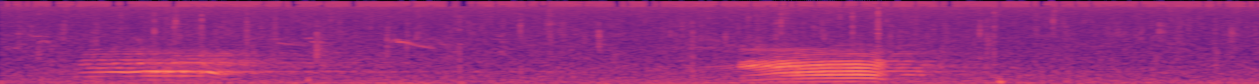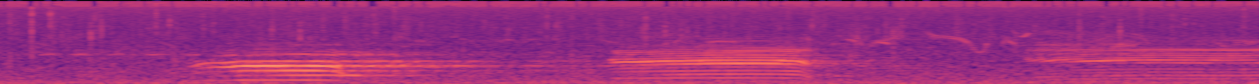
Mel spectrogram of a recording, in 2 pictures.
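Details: On the rain-swept Patagonian plain of Tierra del Fuego, Argentina, bulls give five separate bellowing moos, each about a second long, spaced a few seconds apart, some ending with a downward slide.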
